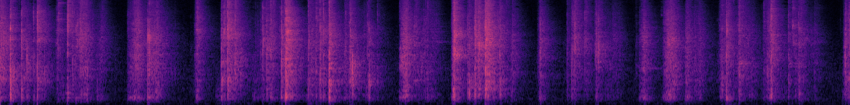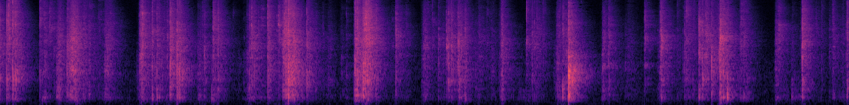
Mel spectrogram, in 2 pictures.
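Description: Rubber Cofra thermo boots stamping and grinding on the broken pieces of model toy train houses. Each step sets off a burst of crunching, crackling and snapping, about one step a second.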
